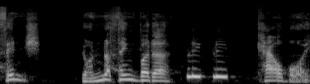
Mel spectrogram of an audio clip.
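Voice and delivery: mock posh upper-crust voice, swooping and rising. Retelling a bowler calling down the ground to the captain: imitating a very loud posh voice. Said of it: "in a very loud, posh voice".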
